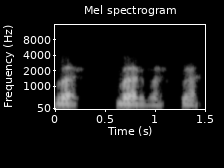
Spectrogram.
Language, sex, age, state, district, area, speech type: Marathi, male, 60+, Maharashtra, Mumbai Suburban, urban, conversation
